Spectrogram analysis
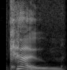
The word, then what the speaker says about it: comb: For example, the letter B is a fairly common silent letter. Think of the words comb, lamb, climb. The B is silent, but you'll notice that the letter M comes before the silent B.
